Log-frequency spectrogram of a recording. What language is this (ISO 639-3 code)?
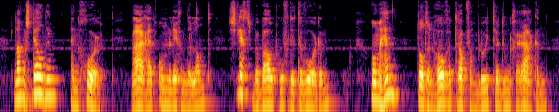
nld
